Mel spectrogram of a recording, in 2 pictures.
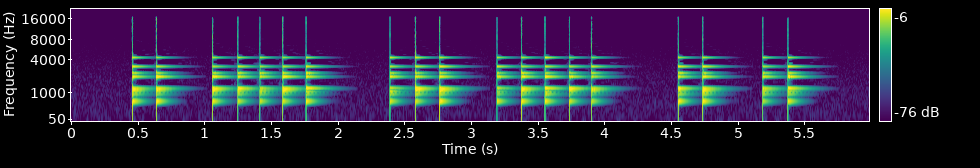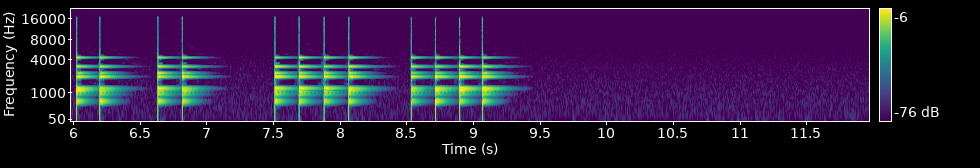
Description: Tap code, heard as taps on a metal pipe, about 6 knocks a second. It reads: JPGGT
